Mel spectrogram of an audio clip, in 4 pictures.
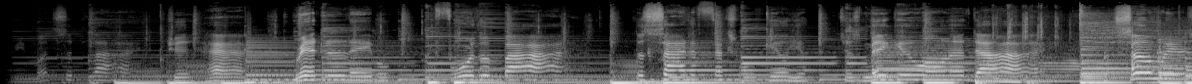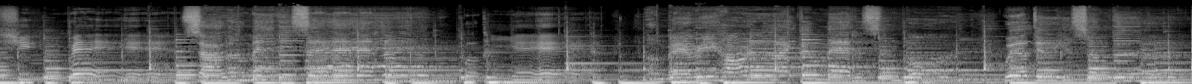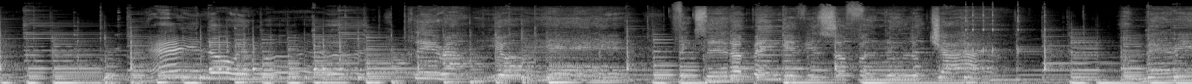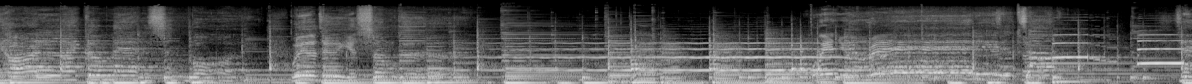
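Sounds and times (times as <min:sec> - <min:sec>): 
world folk remix music: 0:01.4 - 0:47.6.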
